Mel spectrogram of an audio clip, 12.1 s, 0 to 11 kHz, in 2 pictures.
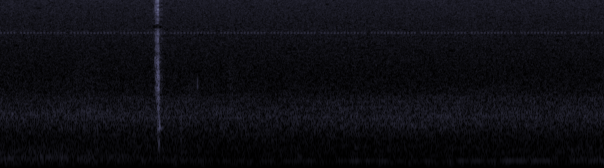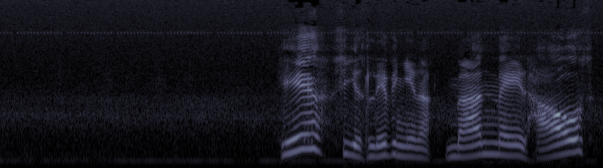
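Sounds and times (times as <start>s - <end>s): background hiss: 0.0s - 12.0s
sharp click: 1.5s - 1.7s.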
